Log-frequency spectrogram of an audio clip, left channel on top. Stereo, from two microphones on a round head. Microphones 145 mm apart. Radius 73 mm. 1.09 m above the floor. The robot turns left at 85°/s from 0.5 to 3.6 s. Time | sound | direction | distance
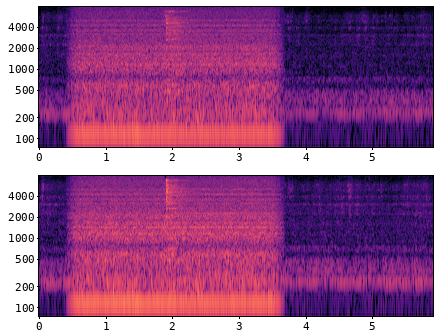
1.9 | dishes clattering | 30° right (ahead or behind) | 3 m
